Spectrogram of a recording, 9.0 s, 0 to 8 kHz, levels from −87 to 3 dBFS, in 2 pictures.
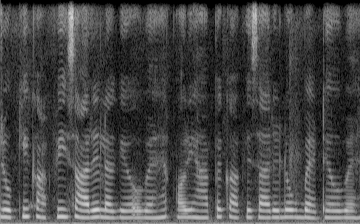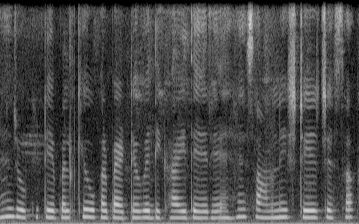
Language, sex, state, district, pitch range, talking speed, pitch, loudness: Hindi, female, Odisha, Khordha, 240-260 Hz, 185 wpm, 250 Hz, -21 LUFS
